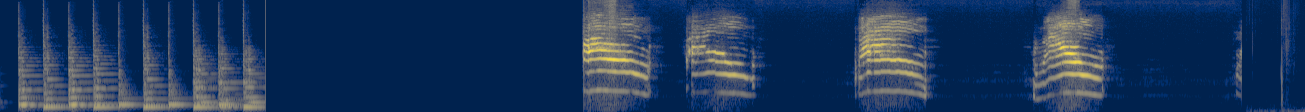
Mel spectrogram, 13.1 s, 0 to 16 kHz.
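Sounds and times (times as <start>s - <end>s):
cat meowing: 5.8s - 7.6s, 8.6s - 9.4s, 10.3s - 11.1s.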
